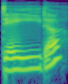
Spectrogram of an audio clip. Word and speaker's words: data: There's two options. You can say data or data. Either one. They're both correct.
